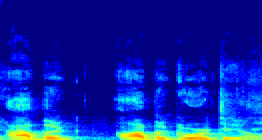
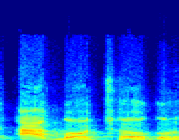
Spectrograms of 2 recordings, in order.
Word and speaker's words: Agbortogo: Abigort. He g he you gave up after the second letter. Okay, let me help you. Abogo. So the first G is silent.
